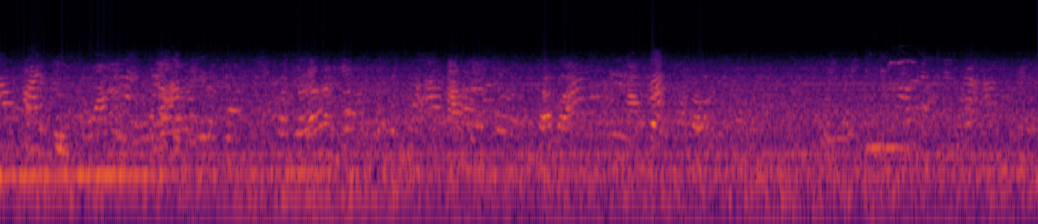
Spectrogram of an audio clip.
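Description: Steady engine hum and road rumble heard from inside a moving Isuzu tour bus, with people talking indistinctly over it throughout.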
